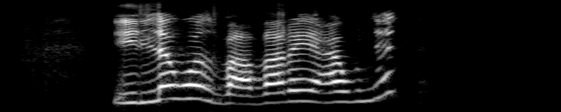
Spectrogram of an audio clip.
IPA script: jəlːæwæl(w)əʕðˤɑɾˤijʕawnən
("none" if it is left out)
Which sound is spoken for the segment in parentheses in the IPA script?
v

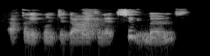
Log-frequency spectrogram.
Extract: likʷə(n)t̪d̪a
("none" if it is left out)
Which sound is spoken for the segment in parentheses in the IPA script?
n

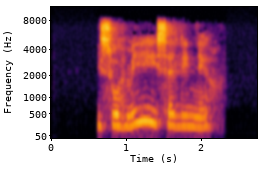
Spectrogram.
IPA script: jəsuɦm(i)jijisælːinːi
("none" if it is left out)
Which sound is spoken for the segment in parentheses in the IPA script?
i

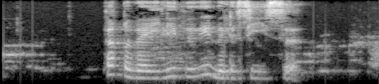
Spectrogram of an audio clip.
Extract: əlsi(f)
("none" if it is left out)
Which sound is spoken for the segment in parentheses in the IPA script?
s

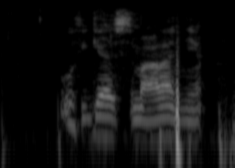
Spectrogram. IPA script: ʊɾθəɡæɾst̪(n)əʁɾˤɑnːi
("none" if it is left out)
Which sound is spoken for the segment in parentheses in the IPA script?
m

